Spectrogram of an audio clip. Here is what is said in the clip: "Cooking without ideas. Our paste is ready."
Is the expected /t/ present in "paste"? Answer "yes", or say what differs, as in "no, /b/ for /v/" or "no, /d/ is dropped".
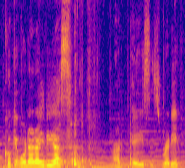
no, /t/ is dropped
